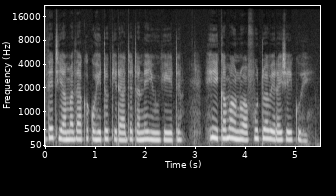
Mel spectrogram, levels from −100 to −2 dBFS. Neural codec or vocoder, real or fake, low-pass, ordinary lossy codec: none; real; 19.8 kHz; none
